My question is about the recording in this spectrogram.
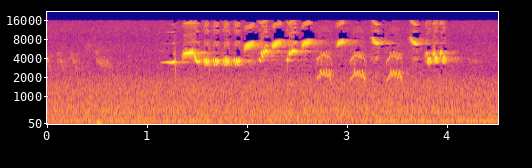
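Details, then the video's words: Singing redstart: one brief high note, then a quick run of repeated chirps, followed by varied twittering phrases mixed with lower buzzy notes. The phrases are loud and clear over a quiet background. "codirosso canta - redstart singing - bird sings - bird song Gartenrotschwanz singt Hausrotschwanz"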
